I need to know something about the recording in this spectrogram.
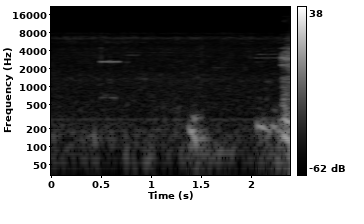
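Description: A single short, faint electronic beep about half a second in, followed a second later by a brief low sound like a voice murmur.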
